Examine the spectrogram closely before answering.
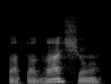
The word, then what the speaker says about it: papagayo: Ayer means yesterday, and how you would pronounce it in places like Argentina is papaya, papagayo, ayer.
